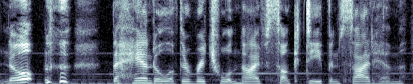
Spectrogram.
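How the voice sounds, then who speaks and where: A woman reading a visual novel aloud with dramatic narration and exclamatory, spontaneous reactions. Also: on the low side. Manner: expressive, exclamatory. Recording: game music behind the voice. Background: game music.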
